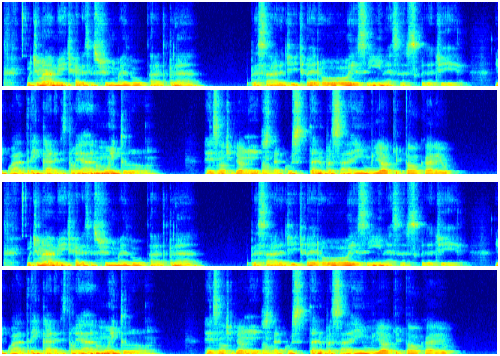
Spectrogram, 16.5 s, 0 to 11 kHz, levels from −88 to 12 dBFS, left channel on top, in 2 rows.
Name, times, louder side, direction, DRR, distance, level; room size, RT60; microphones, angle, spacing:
voice 1, 0.0-3.2 4.1-7.7 8.4-10.8 11.6-14.6, equal, 10° left, 0 dB, 4.5 m, -17 dB
voice 2, 11.8-12.3 12.6-12.8 14.4-15.7, left 1 dB, 45° left, 3 dB, 2.6 m, -19 dB
20.5 x 11.0 x 6.0 m, 0.42 s
head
